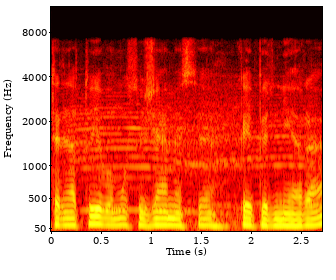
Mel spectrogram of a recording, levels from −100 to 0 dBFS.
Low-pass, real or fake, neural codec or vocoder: 7.2 kHz; real; none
